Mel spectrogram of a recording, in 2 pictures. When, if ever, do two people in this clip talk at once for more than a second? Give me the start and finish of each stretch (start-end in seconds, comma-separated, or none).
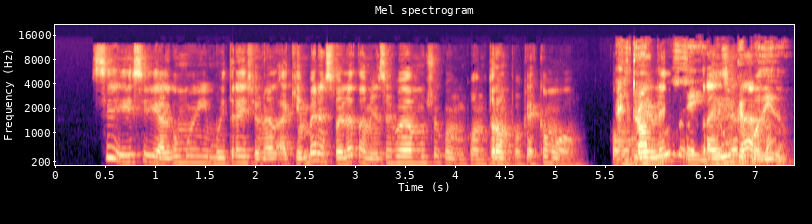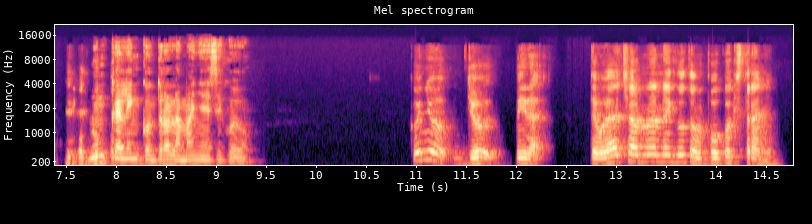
5.6-7.3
